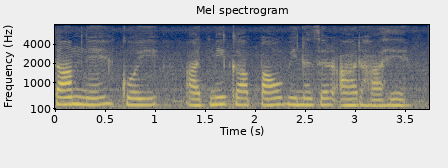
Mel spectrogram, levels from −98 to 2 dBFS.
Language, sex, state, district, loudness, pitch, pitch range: Hindi, female, Arunachal Pradesh, Papum Pare, -18 LUFS, 230 Hz, 220-240 Hz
